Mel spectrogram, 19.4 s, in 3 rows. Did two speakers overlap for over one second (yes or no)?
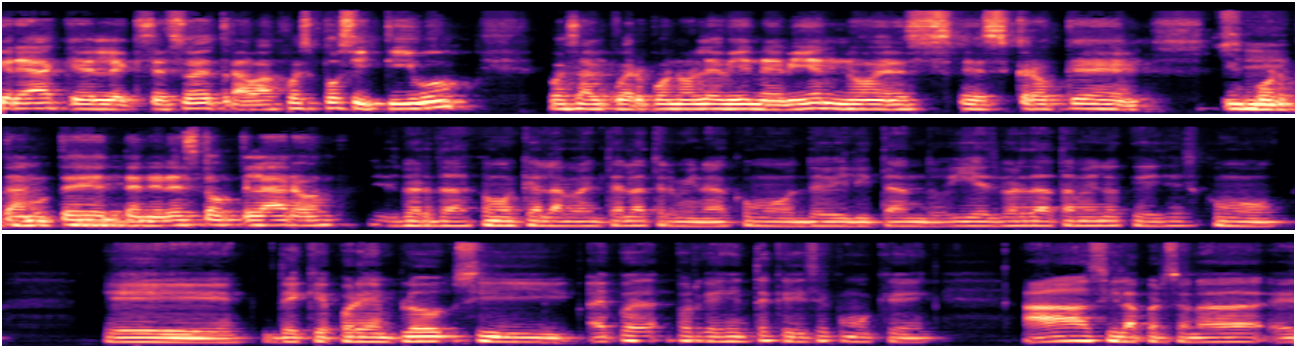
yes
